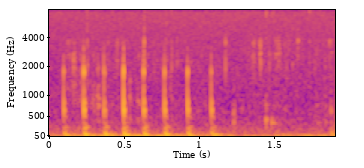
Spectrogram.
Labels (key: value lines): label: biophony, knock
recorder: SoundTrap 300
